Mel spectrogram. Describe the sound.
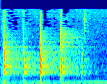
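Four quick, evenly spaced, sharp knocks on a door, followed by a fainter fifth tap as the knocking trails off over a low steady hum.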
